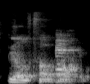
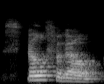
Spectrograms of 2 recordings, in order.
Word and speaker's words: Szpilfogel: I'm going to have a go at pronouncing your surname. I meant to ask you this. It's Spilfogel. Spilfogel, yes.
